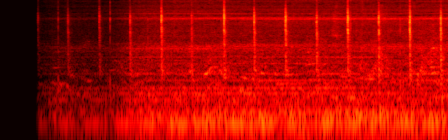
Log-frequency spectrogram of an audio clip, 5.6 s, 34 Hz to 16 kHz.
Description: Sharp MX6240N or MX7040N with loud ticking or knocking noise specifically during idle (not during a copy mode).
